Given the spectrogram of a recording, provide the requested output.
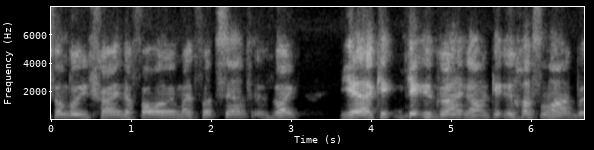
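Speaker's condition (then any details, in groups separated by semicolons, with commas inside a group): Cerebral palsy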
